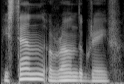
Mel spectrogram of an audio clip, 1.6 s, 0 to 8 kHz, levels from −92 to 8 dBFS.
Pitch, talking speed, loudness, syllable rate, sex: 140 Hz, 195 wpm, -15 LUFS, 4.9 syllables/s, male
